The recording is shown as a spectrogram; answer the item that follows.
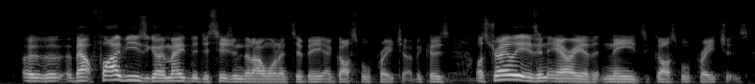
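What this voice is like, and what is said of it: Australian accent. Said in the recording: “I am from Australia. You may have picked up the accent a little bit.”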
